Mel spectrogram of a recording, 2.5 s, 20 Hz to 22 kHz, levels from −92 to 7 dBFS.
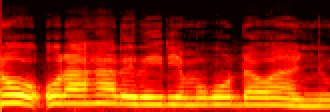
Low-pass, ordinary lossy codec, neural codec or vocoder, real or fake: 19.8 kHz; none; codec, 44.1 kHz, 7.8 kbps, Pupu-Codec; fake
